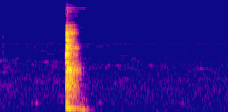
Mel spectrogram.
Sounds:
Cough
